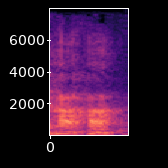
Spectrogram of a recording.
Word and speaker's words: Haga: Bacanya tulisannya sebenarnya Haga ya, tapi bacanya Haha.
